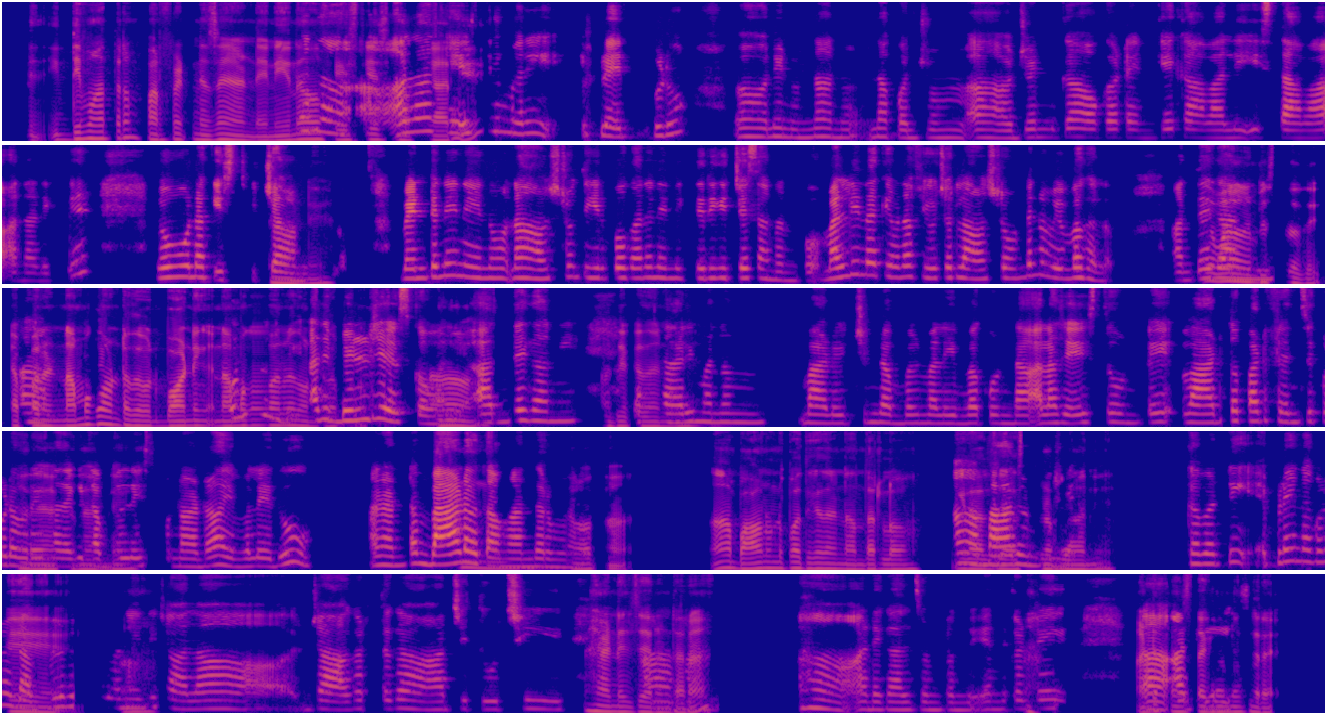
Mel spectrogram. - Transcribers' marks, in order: in English: "పర్ఫెక్ట్"; in English: "ఫేస్"; other noise; in English: "అర్జెంట్‌గా"; in English: "టెన్ కె"; in English: "ఫ్యూచర్‌లో"; in English: "బాండింగ్"; in English: "బిల్డ్"; other background noise; in English: "ఫ్రెండ్స్"; in English: "బ్యాడ్"; chuckle; in English: "హ్యాండిల్"; unintelligible speech; in English: "ఫ్రెండ్స్"
- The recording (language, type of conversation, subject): Telugu, podcast, మీ భావాలను మీరు సాధారణంగా ఎలా వ్యక్తపరుస్తారు?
